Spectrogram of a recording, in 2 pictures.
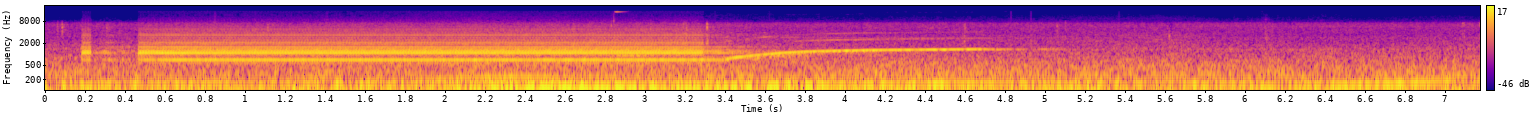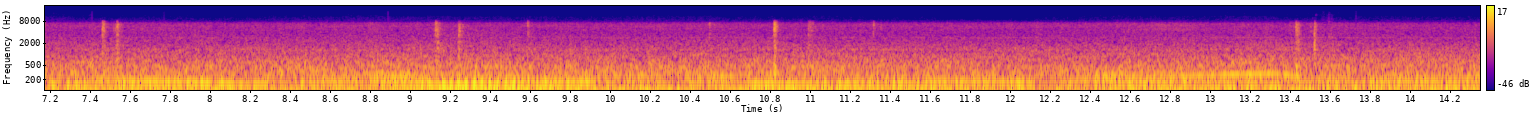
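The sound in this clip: In a police video game, a car horn blares steadily, then a siren sweeps sharply upward. A lower wavering siren wail continues throughout under a constant hum.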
